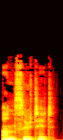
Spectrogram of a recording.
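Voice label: "unsuited", British English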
